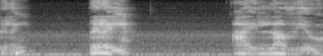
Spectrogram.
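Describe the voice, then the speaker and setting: Putting on a character voice, a man speaks in a raspy, fairly low pitch against clear background noise. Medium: game stream. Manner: halting, repetitive, unnatural delivery.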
